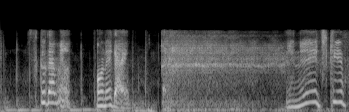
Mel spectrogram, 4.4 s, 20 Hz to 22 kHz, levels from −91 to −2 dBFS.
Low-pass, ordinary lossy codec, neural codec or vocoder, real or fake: 7.2 kHz; MP3, 64 kbps; codec, 16 kHz, 4.8 kbps, FACodec; fake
